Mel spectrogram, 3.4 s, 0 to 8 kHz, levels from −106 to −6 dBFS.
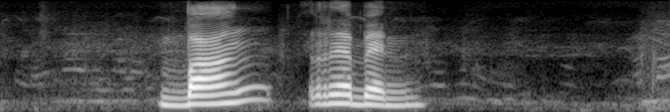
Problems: background conversations at intervals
